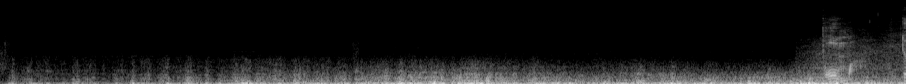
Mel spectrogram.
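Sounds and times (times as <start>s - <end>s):
thunder rumbling in a thunderstorm: 0.0s - 9.0s
speech: 8.3s - 9.0s.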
